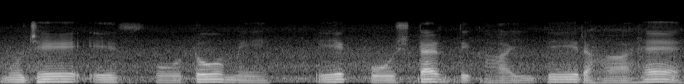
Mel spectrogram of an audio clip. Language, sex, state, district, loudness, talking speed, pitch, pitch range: Hindi, male, Madhya Pradesh, Katni, -21 LUFS, 90 wpm, 105 Hz, 95-115 Hz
